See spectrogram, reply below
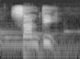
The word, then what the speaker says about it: samedi: In most cases, the letter E is being omitted when pronouncing. So that's why the French speakers hardly stress themselves to say samedi. Instead, they say samedi.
